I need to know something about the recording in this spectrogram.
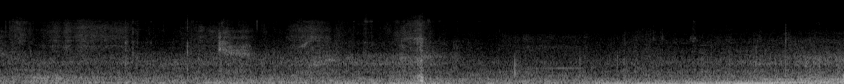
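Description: Street traffic: a low, steady rumble of road vehicles, growing louder near the end as a car approaches.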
